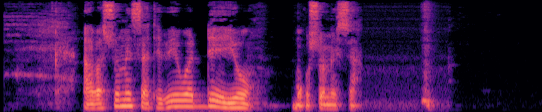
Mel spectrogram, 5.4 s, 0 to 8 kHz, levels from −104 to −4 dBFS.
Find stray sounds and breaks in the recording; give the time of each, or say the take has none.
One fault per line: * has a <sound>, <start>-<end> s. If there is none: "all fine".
* has a whoosh, 4.2-4.4 s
